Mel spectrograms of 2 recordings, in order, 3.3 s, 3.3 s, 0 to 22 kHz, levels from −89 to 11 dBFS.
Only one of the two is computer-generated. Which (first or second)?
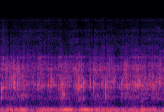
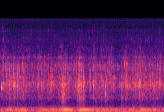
first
